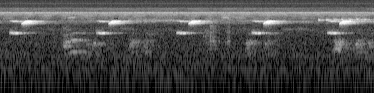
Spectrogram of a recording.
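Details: Common coquis calling very loudly at night in the Puerto Rico countryside: a repeated two-note co-QUI, a lower tone then a high whistled upsweep, every one and a half seconds, over a steady high insect-like hum.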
